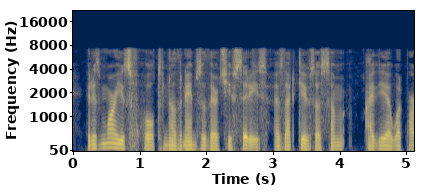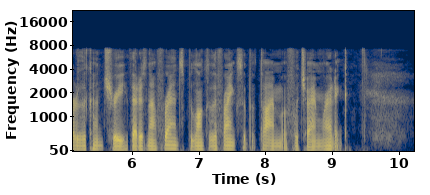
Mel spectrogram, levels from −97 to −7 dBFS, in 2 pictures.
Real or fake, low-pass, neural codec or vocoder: real; 7.2 kHz; none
